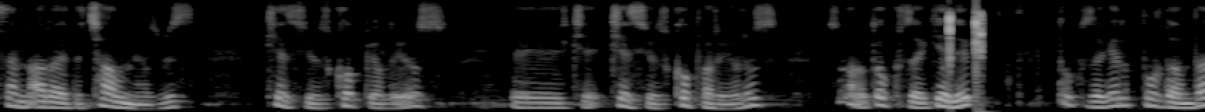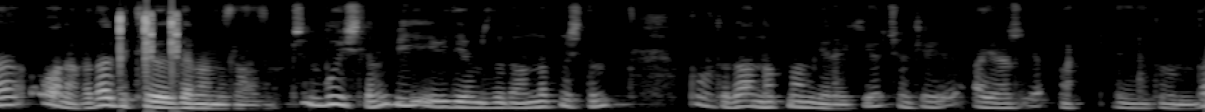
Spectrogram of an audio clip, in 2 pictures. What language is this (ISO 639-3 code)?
tur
